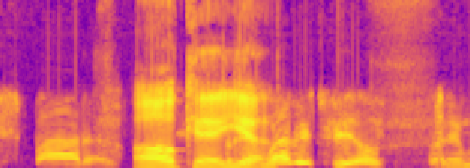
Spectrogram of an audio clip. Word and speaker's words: Spada: area weatherfield weatherfield see now you pronounce my name Spa but we're actually spot okay yeah weatherfield but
